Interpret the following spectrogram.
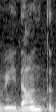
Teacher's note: जैसे अभी हमने बताया था यहाँ पर वेदांत था ये, तो इसमें छोटा आ दोनों तरफ ह्रस्व थे, लेकिन जब इनका मेल हुआ तो मेल होने से ये दीर्घ आ बना। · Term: दीर्घ संधि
